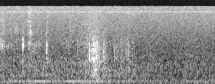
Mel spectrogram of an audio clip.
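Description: Near silence: room tone with a faint steady low hum and a few faint small clicks early on.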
